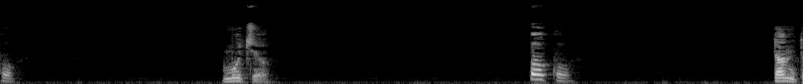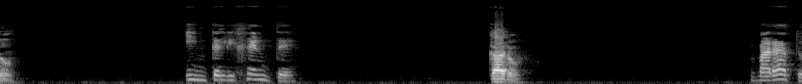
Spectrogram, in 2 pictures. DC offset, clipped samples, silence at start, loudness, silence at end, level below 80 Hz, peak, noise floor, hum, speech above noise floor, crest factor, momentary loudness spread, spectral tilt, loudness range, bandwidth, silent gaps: under 0.1%; under 0.1%; 0 s; -20 LUFS; 0 s; -58 dBFS; 0 dBFS; -64 dBFS; none; 45 dB; 26 dB; 20 LU; -5 dB/octave; 11 LU; 16.5 kHz; none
